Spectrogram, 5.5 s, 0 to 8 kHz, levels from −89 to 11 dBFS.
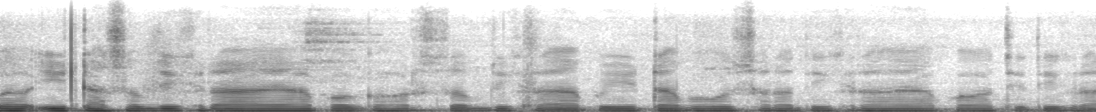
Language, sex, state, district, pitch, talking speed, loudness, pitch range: Hindi, male, Punjab, Kapurthala, 130 Hz, 230 wpm, -22 LUFS, 125-135 Hz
